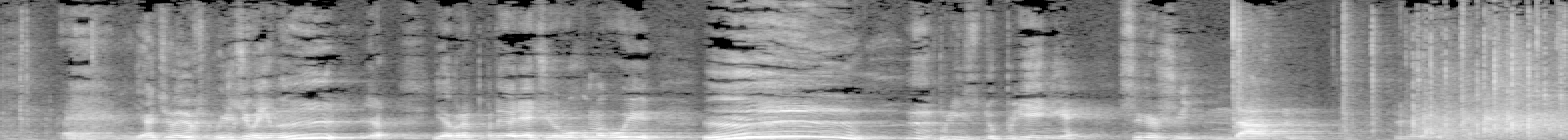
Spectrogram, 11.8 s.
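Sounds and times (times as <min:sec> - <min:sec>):
speech: 0:00.5 - 0:05.8, 0:07.6 - 0:11.0
bank employees applauding to greet Shipuchin: 0:10.4 - 0:11.7.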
